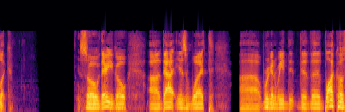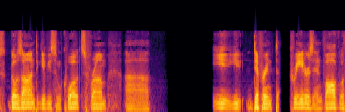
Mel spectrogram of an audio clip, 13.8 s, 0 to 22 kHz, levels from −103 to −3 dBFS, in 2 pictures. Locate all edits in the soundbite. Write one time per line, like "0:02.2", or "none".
0:12.5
